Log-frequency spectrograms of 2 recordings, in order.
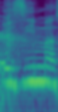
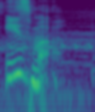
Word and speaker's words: Izma: Or Izima swore. Izma. Yeah. Izma. It's Izma. I've been pronouncing her name wrong.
